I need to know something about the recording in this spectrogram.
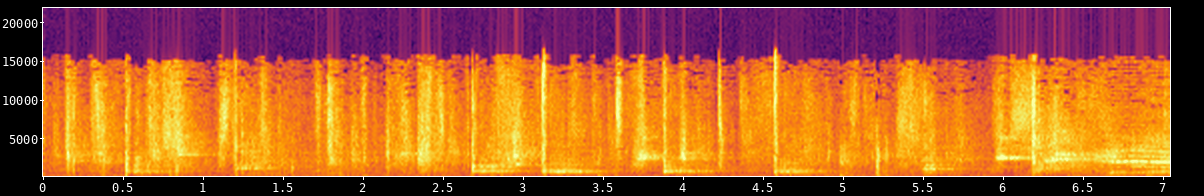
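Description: Paddles hit a plastic ball back and forth in a quick rally.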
